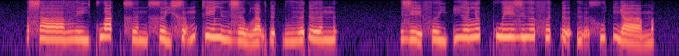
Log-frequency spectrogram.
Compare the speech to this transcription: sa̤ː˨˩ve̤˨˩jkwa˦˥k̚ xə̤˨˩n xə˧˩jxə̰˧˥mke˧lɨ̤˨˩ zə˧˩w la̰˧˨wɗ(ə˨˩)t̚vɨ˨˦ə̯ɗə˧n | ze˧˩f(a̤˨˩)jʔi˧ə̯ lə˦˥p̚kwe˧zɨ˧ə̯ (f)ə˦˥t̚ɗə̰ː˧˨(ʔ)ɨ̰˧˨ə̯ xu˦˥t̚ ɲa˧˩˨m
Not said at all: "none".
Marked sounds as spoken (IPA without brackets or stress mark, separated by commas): ə˨˩, ə̤˨˩, f, ʔ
